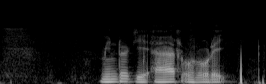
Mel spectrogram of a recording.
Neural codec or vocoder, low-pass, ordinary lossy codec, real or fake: none; 19.8 kHz; none; real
